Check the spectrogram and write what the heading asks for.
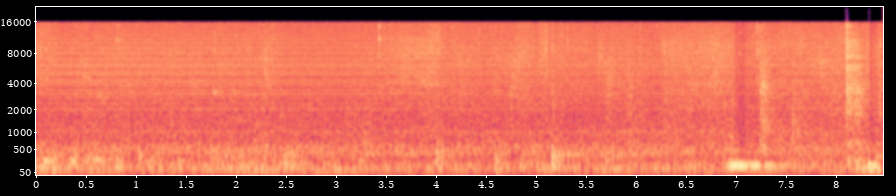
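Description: Steady low rumbling room noise picked up by the hall's microphones, with a few soft knocks about halfway through and a brief low hum near the end.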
